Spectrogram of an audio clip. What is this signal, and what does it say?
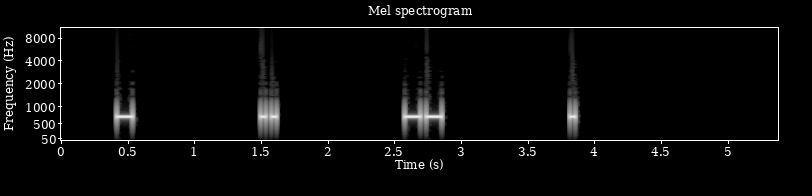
Morse code, heard as a keyed tone, about 29 wpm, spaced as for 8 wpm, 700 Hz. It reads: TIME
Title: 8x Character Spacing - Top 200 Words - 30wpm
